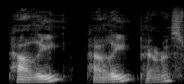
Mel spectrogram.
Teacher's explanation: for some speakers they use a parisian type of uh pronunciation in the back of the throat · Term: Parisian type of pronunciation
